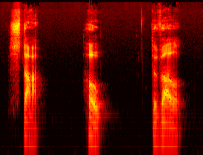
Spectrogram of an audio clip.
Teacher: whether we release the sound or not. To hold the sound, we start to say the sound by blocking off the air flow where the stop normally happens, but we don’t release the air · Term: unreleased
